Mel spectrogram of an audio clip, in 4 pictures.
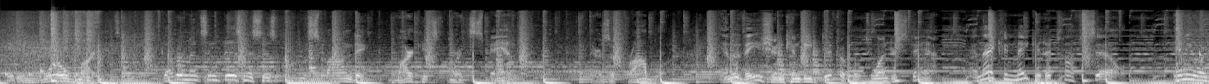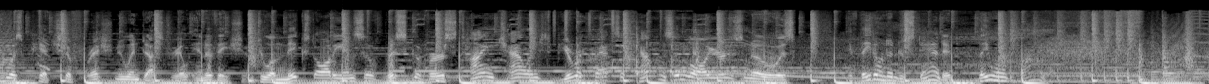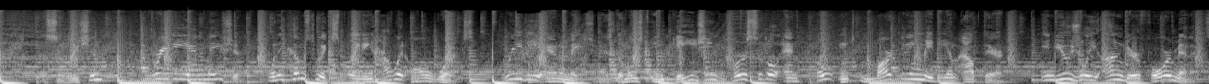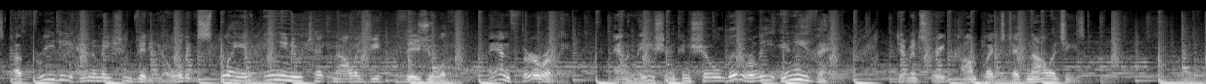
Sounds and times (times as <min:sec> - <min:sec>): Speech: 0:00.0 - 0:05.3, 0:05.9 - 0:06.6, 0:07.2 - 0:22.6, 0:24.6 - 0:47.2
Music: 0:00.0 - 0:48.3.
